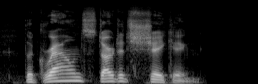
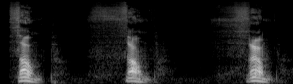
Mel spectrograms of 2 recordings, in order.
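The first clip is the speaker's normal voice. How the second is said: heavy footsteps; 4 dB louder, much slower than usual. A narrator's reading. Ogre's steps on beanstalk.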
